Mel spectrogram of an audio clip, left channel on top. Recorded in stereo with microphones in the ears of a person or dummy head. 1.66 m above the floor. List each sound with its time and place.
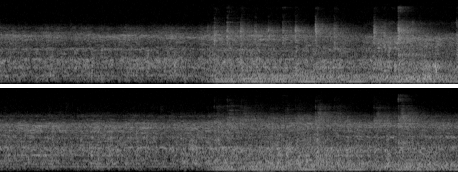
2.0 s typing on a keyboard: 35° left (ahead or behind), 2.0 m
